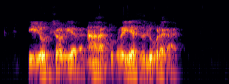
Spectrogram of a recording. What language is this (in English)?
Catalan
